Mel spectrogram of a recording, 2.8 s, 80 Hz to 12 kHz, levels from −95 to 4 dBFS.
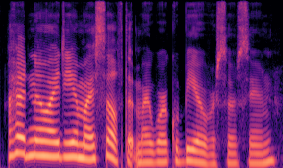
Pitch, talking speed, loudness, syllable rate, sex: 200 Hz, 275 wpm, -17 LUFS, 6.0 syllables/s, female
